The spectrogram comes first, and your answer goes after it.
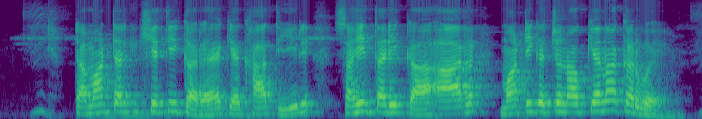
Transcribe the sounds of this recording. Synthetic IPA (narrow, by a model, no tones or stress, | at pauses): ʈəmaʈəɾkekʰet̪ikəɾɛkekʰat̪iɾsəɦit̪əɾikaaɾmãʈiket͡ʃunaʋkenakəɾbə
